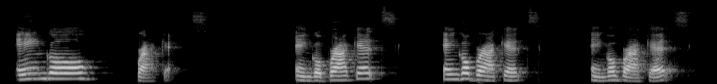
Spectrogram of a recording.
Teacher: angle is getting more of the stress here with angle brackets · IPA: /ˈæŋ.ɡəl ˌbræk.ɪts/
